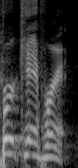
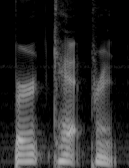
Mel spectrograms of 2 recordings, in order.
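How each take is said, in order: First: It is said fast. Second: It is said slowly.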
